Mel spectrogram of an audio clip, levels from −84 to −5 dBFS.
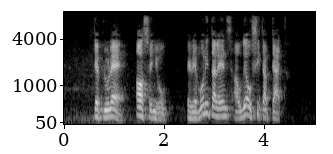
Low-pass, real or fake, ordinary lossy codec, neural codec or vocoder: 7.2 kHz; fake; MP3, 48 kbps; codec, 24 kHz, 0.9 kbps, WavTokenizer, medium speech release version 1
